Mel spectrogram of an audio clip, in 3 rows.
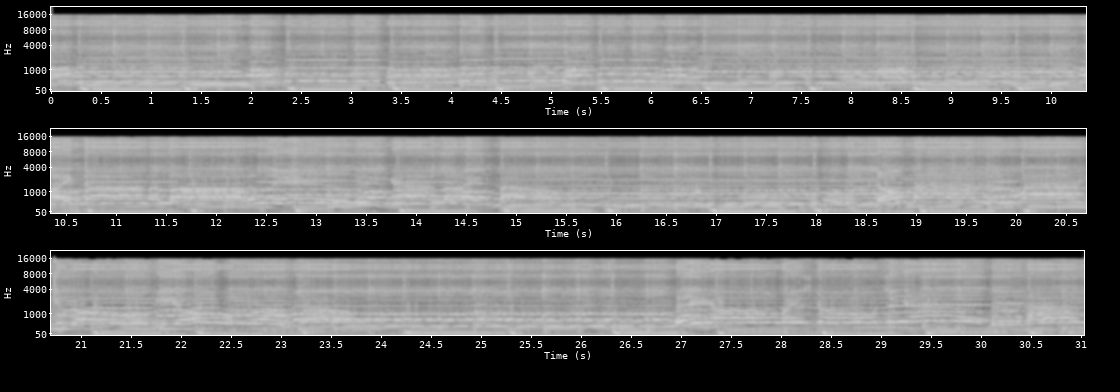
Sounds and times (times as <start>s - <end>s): Music: 0.0s - 31.0s.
